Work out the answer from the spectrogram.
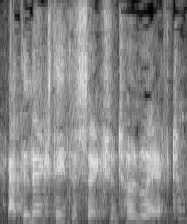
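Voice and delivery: mock the polite British navigator; wussy British GPS voice. Preacher mocking his GPS in a prissy British voice. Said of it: "that little wussy British voice".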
